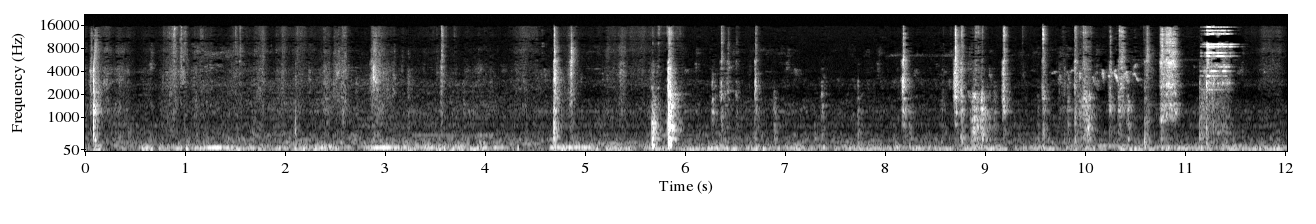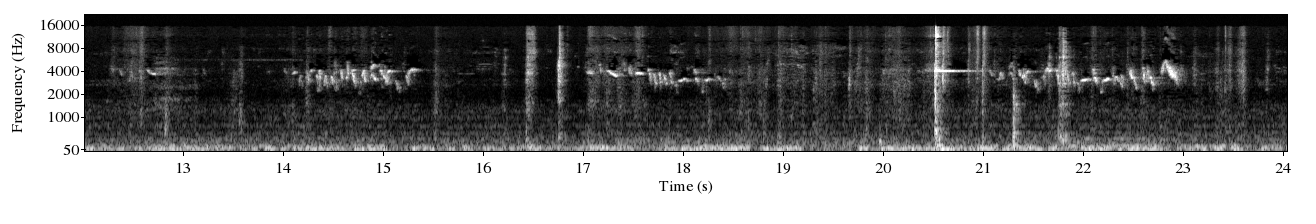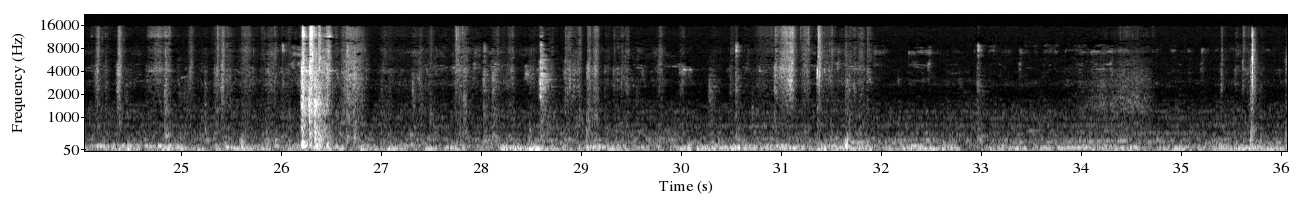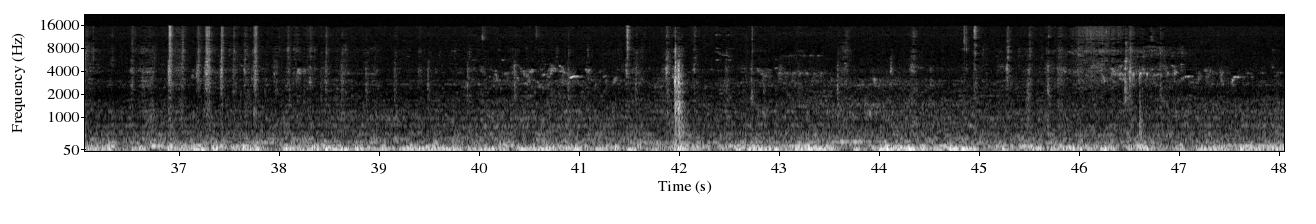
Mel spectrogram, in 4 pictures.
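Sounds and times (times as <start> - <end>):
steady low rumble: 0.0 - 8.7, 11.6 - 48.0
small birds chirping: 9.4 - 10.8, 12.1 - 48.0.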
